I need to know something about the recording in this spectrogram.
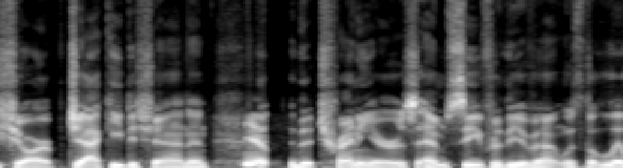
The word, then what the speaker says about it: Treniers: The Treniers, that's how you say it.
